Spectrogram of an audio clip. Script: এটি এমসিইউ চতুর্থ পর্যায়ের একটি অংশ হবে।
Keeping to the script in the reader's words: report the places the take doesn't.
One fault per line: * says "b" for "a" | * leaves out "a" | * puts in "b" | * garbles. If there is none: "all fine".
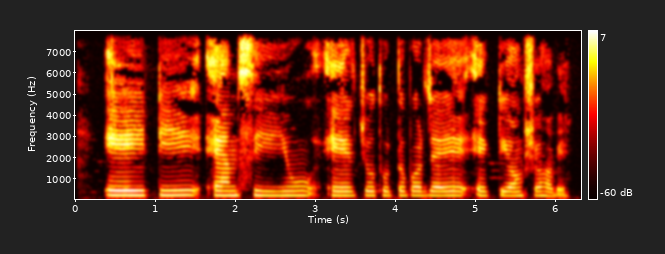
* puts in "এর"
